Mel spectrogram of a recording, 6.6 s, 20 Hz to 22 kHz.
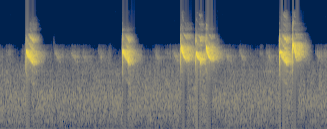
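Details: Bulbul on loan, newly arrived, 12 September 2020: scattered single and paired sharp chirps, bright and abrupt, spaced one to two seconds apart over soft background hiss.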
